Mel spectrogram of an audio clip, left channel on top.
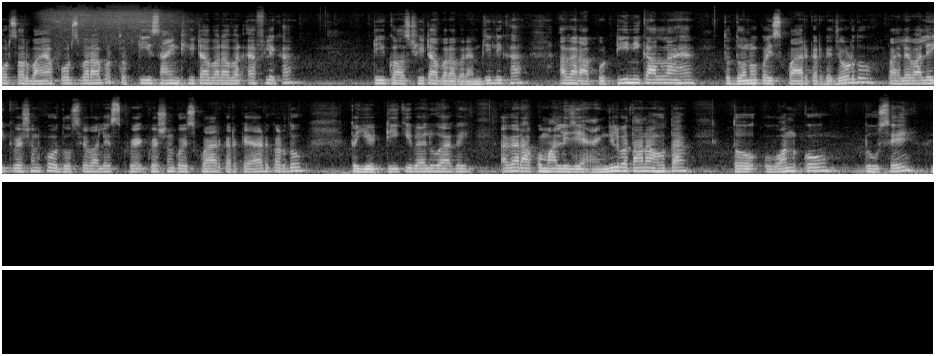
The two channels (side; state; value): right; silent; digital silence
